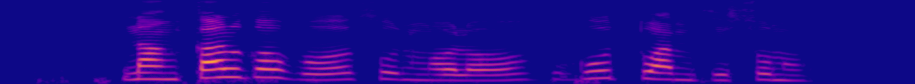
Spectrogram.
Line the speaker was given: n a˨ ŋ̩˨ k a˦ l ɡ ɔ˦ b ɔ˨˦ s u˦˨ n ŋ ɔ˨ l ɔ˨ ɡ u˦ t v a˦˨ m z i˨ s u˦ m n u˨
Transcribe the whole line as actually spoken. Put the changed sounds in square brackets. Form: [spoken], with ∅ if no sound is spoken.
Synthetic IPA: n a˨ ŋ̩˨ k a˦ l ɡ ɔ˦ [v] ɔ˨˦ s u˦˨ n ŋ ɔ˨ l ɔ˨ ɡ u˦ t [w] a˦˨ m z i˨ s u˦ [∅] n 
